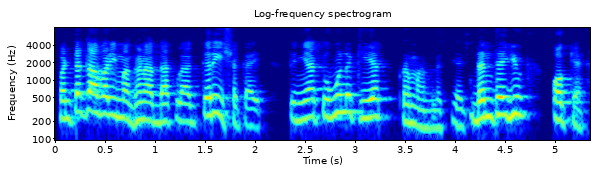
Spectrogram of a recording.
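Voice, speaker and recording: A man teaching a class, lively and joking as he quizzes his students. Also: high-pitched, brisk. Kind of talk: classroom lecture.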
